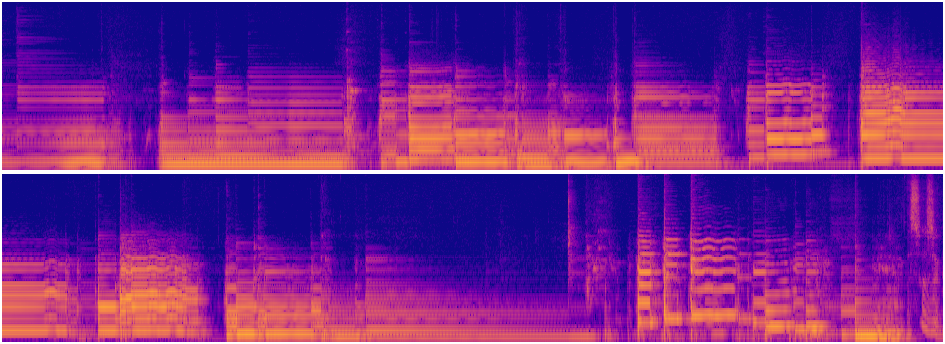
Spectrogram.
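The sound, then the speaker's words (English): An unplugged new SE electric guitar plays alone, fairly loud, with ringing sustained notes and quick melodic runs that bend and slide, pausing briefly between phrases. “That baby's ringing.”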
